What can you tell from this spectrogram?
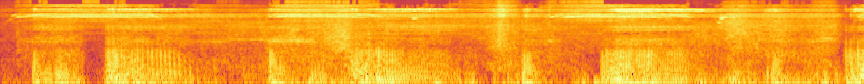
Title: Cute baby snores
